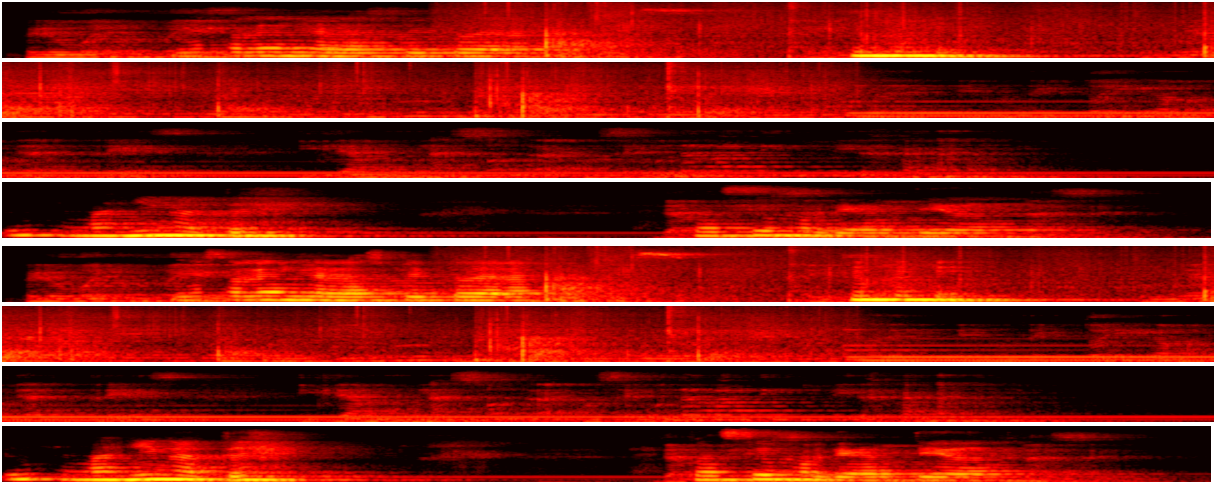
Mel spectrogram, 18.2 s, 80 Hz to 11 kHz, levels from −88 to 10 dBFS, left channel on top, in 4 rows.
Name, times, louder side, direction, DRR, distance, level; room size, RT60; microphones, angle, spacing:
voice 1, 0.1-2.5 3.0-3.7 4.2-13.0 15.2-15.3 15.6-17.7, equal, 25° right, 5.2 m, -47 dB
voice 2, 0.6-2.2 3.2-3.9 13.6-14.8 16.2-17.4, right 2 dB, 75° right, 0.8 m, -23 dB
sound 1, 1.6-7.8, equal, 5° left, 1.6 m, -42 dB
Mallet percussion, 7.7-16.4, right 3 dB, 60° right, 2.2 m, -47 dB
15.0 x 11.0 x 8.7 m
head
